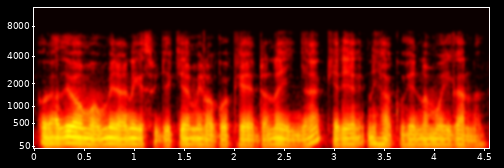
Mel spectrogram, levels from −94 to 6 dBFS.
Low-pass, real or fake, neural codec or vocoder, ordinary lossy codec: 7.2 kHz; fake; codec, 16 kHz, 4 kbps, FunCodec, trained on LibriTTS, 50 frames a second; none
